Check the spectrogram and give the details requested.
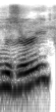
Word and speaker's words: Missouri: actually got pushed out he believes that it's pronounced Missour it's not Missour it's Missouri just we were just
